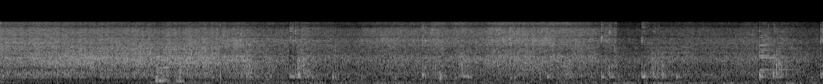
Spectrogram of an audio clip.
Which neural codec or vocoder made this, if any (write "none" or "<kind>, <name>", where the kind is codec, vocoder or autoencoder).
vocoder, Vocos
